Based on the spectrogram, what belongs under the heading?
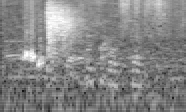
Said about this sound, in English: That whip crack was not in the ambient noise.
